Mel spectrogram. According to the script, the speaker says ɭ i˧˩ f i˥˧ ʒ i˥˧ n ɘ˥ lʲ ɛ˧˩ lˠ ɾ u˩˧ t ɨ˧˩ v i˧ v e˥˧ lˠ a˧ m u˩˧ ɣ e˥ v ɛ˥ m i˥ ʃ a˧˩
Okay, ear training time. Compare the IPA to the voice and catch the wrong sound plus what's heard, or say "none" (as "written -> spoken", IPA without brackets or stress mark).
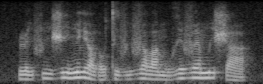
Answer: none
